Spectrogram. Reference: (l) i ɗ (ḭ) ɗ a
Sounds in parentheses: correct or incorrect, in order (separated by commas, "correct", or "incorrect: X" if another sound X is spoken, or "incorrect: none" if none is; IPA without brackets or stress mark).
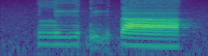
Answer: correct, correct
